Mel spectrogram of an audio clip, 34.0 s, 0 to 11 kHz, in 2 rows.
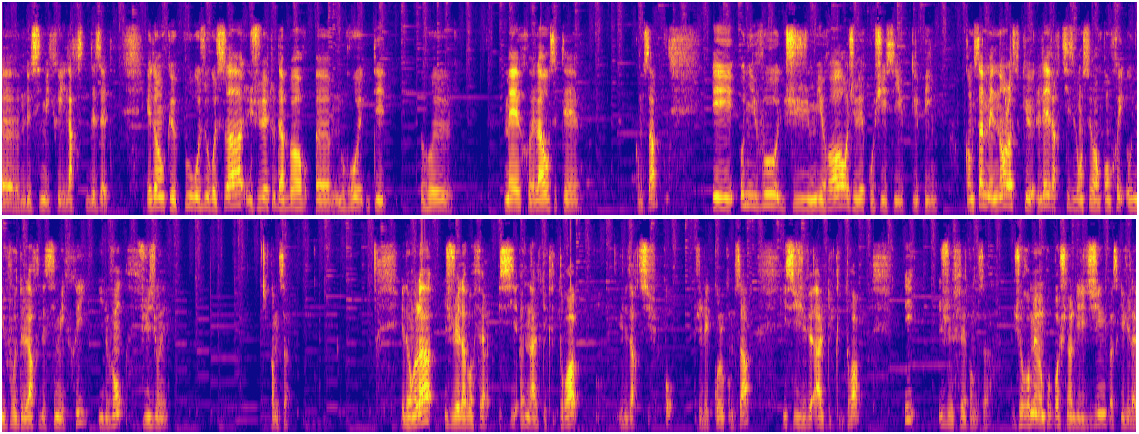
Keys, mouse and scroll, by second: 0.4 scroll down 2, 2.9-4.6 scroll up 2, 4.6 scroll up 1, 4.9-7.4 drag, 7.4-8.6 scroll up 1, 13.3 click, 14.8 click, 15.6 scroll down 2, 16.5-17.8 scroll down 3, 17.8 ctrl+scroll down 1, 19.1-22.1 drag, 22.1 ctrl+z, 24.0-25.8 alt+right drag, 25.8 o, 27.0-28.8 drag, 28.8-30.4 alt+right drag, 30.4-31.9 drag, 31.9 ctrl+z, 32.8 o.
